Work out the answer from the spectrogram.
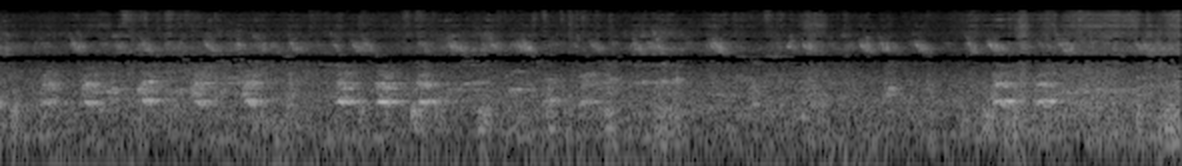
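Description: Birds calling over and over: short low calls about twice a second, with quick falling chirps higher up.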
